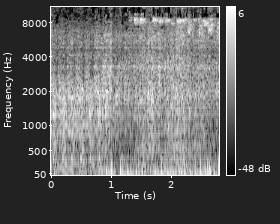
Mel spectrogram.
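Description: A turbocharged Miata engine on a break-in run cranks and catches, then settles into a steady, close idle with a rapid, even pulsing beat and no voices.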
